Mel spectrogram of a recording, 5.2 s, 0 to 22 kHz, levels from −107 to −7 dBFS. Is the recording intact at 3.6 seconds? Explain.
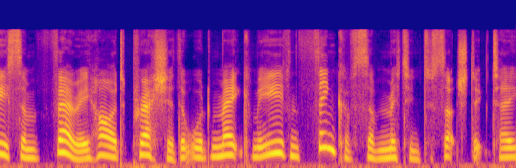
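No. At 3.58 s there is a block of digital silence about 5 ms long. That fits a 128-sample buffer the program did not fill in time. The speech drops straight to silence and back with no fade, which is heard as a brief tick.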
